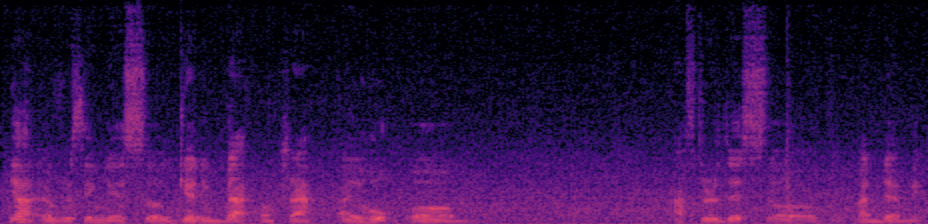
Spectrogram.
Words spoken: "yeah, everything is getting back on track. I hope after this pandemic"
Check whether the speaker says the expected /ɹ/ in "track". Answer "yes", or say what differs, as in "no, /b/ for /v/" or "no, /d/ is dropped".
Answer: yes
